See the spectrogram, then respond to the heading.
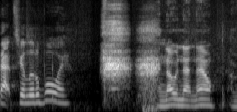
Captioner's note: crying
